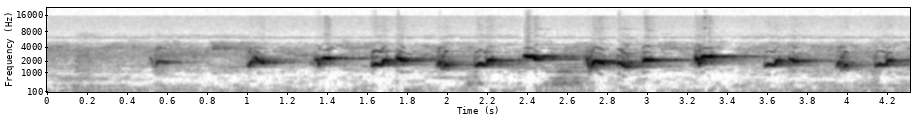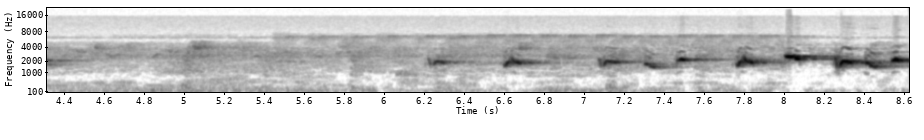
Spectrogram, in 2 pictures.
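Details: Yellow-vented bulbul singing in quick, liquid chirps that rise and fall in a continuous chatter, pausing for about a second and a half near the middle before resuming the bubbly phrases.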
